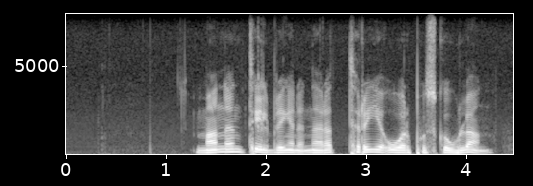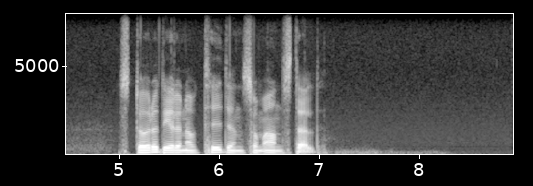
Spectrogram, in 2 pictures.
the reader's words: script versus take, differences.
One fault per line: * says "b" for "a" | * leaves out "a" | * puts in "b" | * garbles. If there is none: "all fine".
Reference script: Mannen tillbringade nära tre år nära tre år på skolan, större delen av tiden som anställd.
* leaves out "nära tre år"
